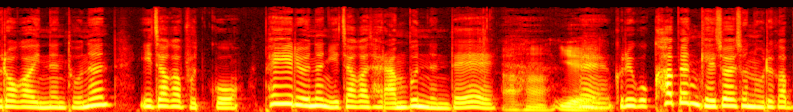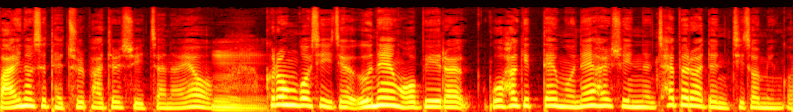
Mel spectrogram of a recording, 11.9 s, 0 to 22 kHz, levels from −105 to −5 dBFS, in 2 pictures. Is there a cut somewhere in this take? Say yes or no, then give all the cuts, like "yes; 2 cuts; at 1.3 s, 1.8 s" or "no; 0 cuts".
yes; 1 cut; at 1.9 s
